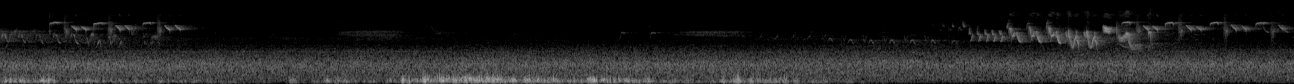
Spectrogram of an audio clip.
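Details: Common chaffinch singing at Kurkimäki, Helsinki, Finland, on 7 May 2021: a bright, descending series of repeated notes near the end, after a stretch of low rumbling traffic-like noise, with thin high whistles from other birds at the start.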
